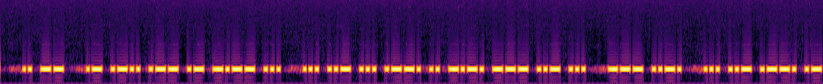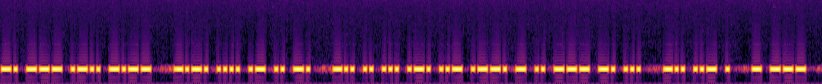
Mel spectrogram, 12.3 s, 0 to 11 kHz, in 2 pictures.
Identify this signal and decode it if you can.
Morse code, heard as a keyed tone, about 50 wpm, 600 Hz. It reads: IM ALWAYS SUSPICOUS OF SUPPOLY CHAIN DISRUPTIONS DUE TO
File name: archived / CRSnet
